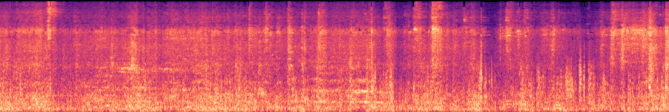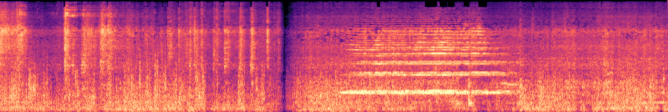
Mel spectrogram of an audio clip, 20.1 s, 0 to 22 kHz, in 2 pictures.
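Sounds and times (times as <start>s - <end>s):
wheels clattering over rail joints: 0.0s - 16.4s
train rumble: 0.0s - 20.0s
locomotive horn: 15.1s - 18.0s.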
